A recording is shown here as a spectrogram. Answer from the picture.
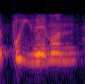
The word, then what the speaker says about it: Puigdemont: Carles Puigdemont, así se pronuncia Puigdemont en catalán, presidente de la Generalitat, que es precisamente el gobierno autónomo de Cataluña.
